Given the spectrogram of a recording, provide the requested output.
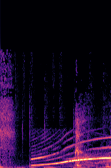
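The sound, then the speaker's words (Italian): A voice imitates a fire engine siren with one loud wail that rises steadily and then holds a high, sustained pitch, with no other talking. “Però questa è quella dei pompieri, e eh, ti voglio dire che non è proprio fedelissima.”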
